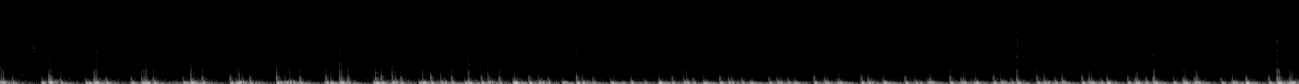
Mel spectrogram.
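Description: Fingers tap on a wooden table in a quick, uneven run of dull, low thumps, about two per second across the clip. Each tap dies away almost at once with no ring and little brightness.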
